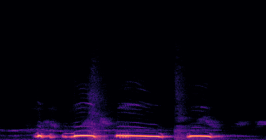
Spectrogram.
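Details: Trapping lure of a spotted dove: one soft, hollow phrase of four notes, a quick first coo, a sustained one, a long descending coo and a short final note.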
